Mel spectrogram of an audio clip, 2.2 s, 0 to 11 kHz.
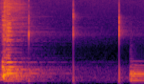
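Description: Dance-band introduction of a 1960s studio recording: a brass chord sounds and dies away, leaving a break in which only three sharp clicks keep the beat, about two-thirds of a second apart. The band comes back in near the end.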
